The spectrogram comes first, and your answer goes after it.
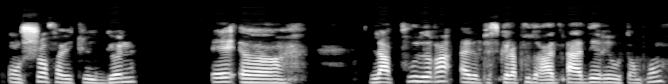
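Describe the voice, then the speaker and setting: A woman's voice: on the low side, no echo. Woman vlogger, casual rambling chat, muffled dry home recording. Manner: rambling, chatty, many fillers. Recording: dull lo-fi sound.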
